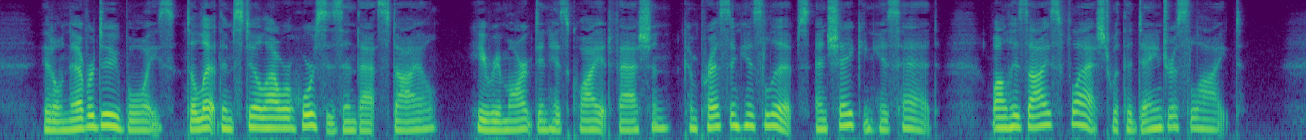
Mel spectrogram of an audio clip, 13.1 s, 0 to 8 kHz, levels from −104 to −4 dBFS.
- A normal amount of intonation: Yes, average, 3.8 semitones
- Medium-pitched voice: Yes, medium, 170 Hz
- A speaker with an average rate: Yes, average, 155 wpm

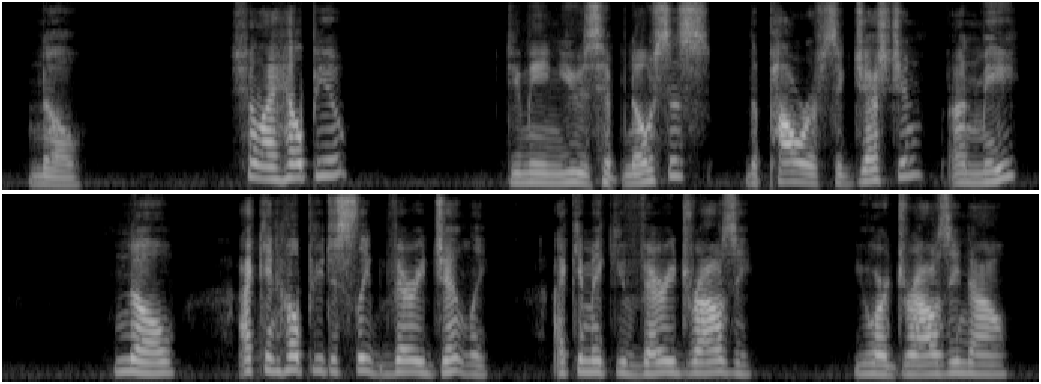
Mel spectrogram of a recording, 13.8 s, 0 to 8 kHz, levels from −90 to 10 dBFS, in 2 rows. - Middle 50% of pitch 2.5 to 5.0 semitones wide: Yes, average, 4.3 semitones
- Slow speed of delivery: No, average, 145 wpm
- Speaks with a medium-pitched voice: Yes, medium, 165 Hz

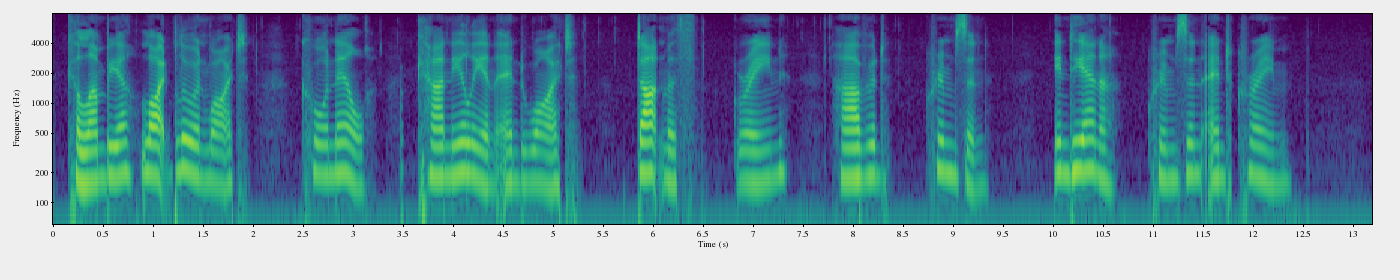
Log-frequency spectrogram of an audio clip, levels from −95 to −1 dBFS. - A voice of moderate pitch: Yes, medium, 180 Hz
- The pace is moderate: No, slow, 75 wpm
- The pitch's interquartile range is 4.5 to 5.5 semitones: No, average, 3.0 semitones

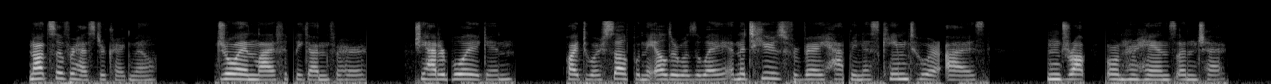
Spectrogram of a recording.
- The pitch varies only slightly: Yes, narrow, 1.7 semitones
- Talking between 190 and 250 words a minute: Yes, average, 195 wpm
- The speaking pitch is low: No, high, 225 Hz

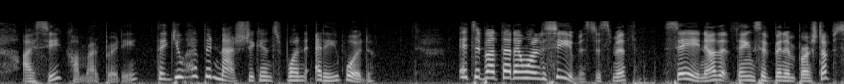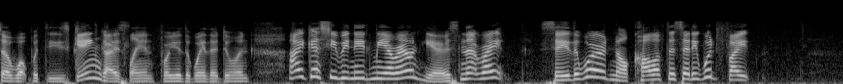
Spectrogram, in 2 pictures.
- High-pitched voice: Yes, high, 220 Hz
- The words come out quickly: Yes, fast, 240 wpm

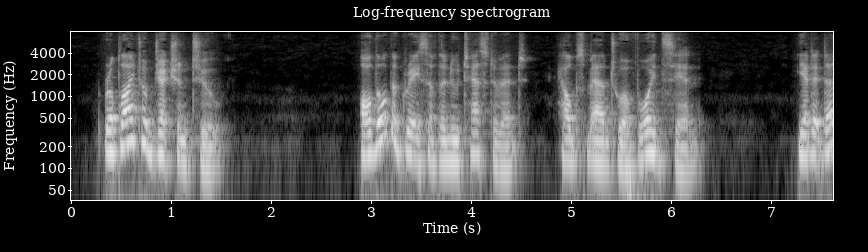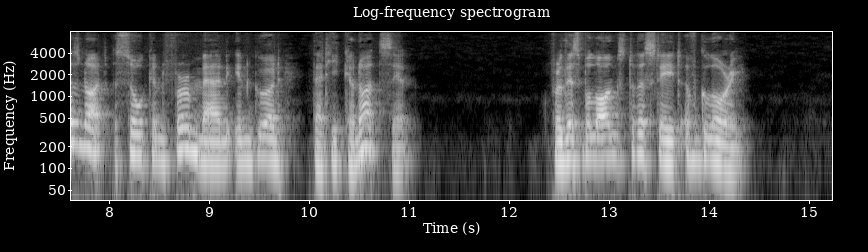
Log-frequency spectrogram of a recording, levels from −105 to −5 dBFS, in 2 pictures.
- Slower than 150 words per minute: Yes, average, 140 wpm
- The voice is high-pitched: No, low, 130 Hz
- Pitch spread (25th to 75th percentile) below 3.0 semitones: No, average, 4.5 semitones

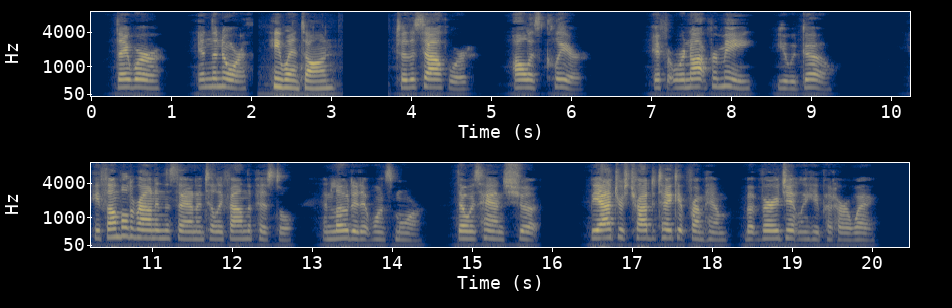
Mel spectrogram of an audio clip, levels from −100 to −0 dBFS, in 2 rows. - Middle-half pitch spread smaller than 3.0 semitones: Yes, narrow, 2.5 semitones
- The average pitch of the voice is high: Yes, high, 215 Hz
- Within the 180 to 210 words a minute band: No, average, 165 wpm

